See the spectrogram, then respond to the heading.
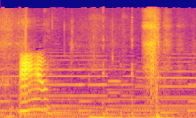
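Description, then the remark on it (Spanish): A person mimics a cat's meow: one drawn-out, nasal, high-pitched cry that bends downward, then a short breathy rush of noise in a quieter moment. “Terrible gato.”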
